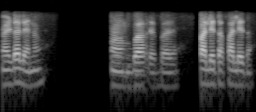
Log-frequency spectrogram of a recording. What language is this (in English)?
Konkani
